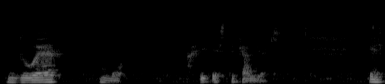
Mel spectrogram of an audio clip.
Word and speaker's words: duermo: Y va a decir duermo. En lugar de dormo, estaría mal, decimos duermo.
